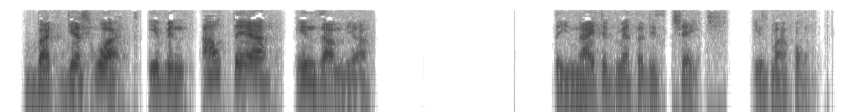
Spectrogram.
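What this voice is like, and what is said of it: Zambian-accented English. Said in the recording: “As you may guess by my wonderful accent, I was born in a wonderful place called Zambia”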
